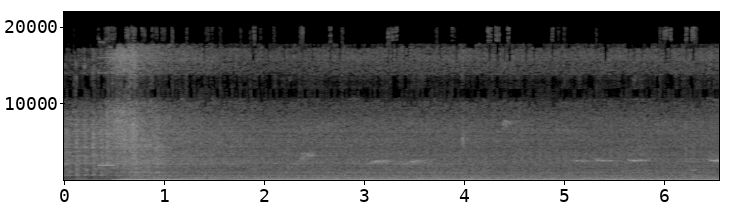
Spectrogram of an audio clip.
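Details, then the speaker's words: Used truck on pre-purchase inspection, cold start: quick start with short flare, then steady deep even idle, no misses or knocking and no smoke from the tailpipe; healthy. "so it runs pretty good if you look in the mirror you don't see any smoke belching out the tailpipe when you first start it that's a great sign"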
